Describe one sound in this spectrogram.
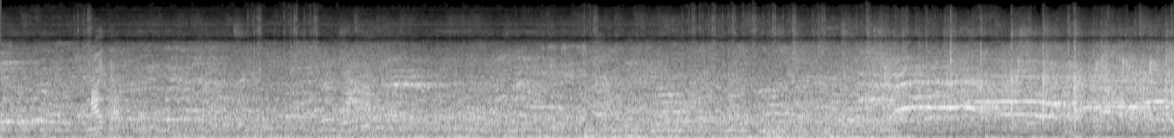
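A crowd of people chatters in a large echoing hall.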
